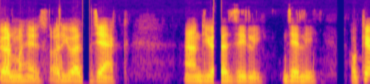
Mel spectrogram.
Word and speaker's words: Jack: Is bin Kundan, and do based Jack or Yak. Okay, name you have to pronounce like the same way they want themselves to be pronounced, not like Yak.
